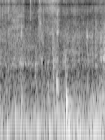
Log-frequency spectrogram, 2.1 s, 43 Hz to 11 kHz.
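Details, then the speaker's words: Renault Zoe ZE40 (5AQ motor) test drive on a private road after a motor bearing repair and rebuild: quiet low rumble pulling away with no whine or grinding from the motor, just road and body noise; front suspension knock gone. "well it sounds all right so far no noise at all from the motor which is really good"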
